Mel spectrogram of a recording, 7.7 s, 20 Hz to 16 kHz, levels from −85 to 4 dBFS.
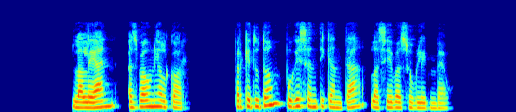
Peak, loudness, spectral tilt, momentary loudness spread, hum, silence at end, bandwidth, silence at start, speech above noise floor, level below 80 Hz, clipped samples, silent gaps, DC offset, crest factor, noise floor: -2 dBFS; -18 LUFS; -7.5 dB/octave; 10 LU; none; 1 s; 7.6 kHz; 1.1 s; over 73 dB; -60 dBFS; under 0.1%; 1.84-1.92 s, 2.88-3.53 s; under 0.1%; 16 dB; under -90 dBFS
